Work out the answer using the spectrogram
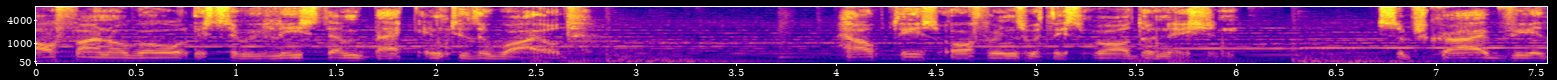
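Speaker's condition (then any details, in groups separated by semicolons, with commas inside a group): No condition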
